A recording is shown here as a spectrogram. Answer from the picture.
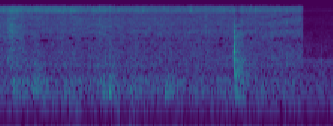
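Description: Shredded chicken sizzling in oil in a stainless steel pot as it is stirred with a wooden spoon, with soft scraping strokes and one sharp knock of the spoon against the pot about three seconds in. The sizzle stops abruptly near the end.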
